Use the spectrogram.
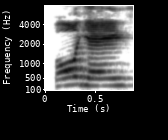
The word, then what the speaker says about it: Bollier: and our webpage is bolier for kansas and it's b o l l i e r uh pronounced like a bowl of soup and say yay which is exciting so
